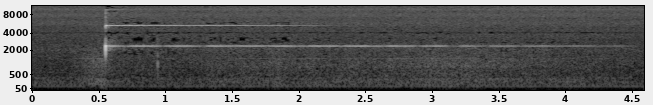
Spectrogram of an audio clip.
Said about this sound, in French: À chaque fois, la cloche que je vais entendre m'indiquera le début et la fin de mon activité méditative.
